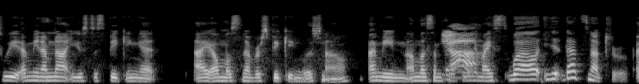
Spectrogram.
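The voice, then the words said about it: Slight Swedish twang in English. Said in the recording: “a little bit of like almost a Swedish like twang to like some of your words”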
